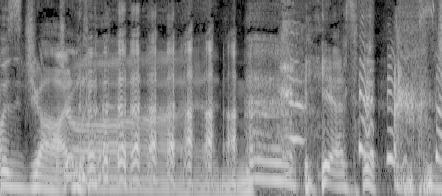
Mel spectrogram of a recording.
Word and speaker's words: Jaun: It's actually J-A-U-N. Like John.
